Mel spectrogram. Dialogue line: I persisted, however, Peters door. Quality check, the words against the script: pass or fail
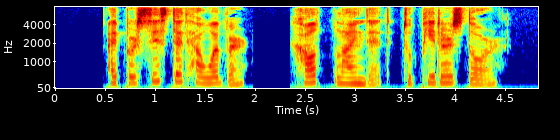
fail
